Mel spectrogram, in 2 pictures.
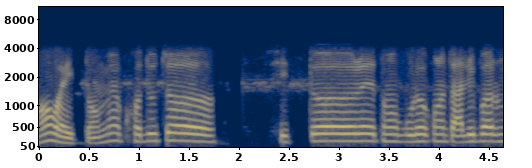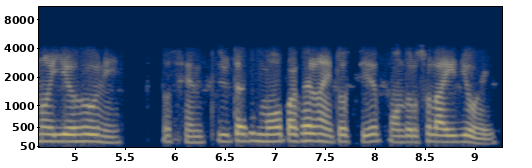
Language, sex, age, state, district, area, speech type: Odia, male, 30-45, Odisha, Balasore, rural, conversation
